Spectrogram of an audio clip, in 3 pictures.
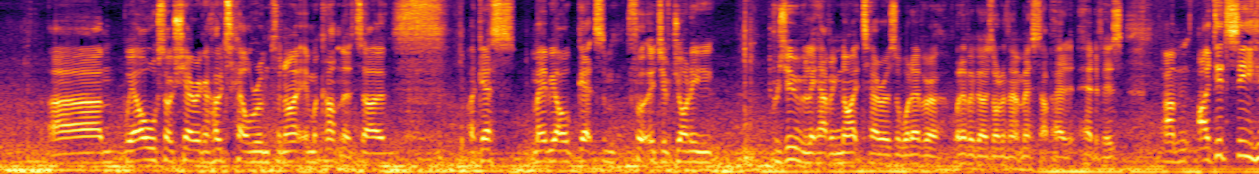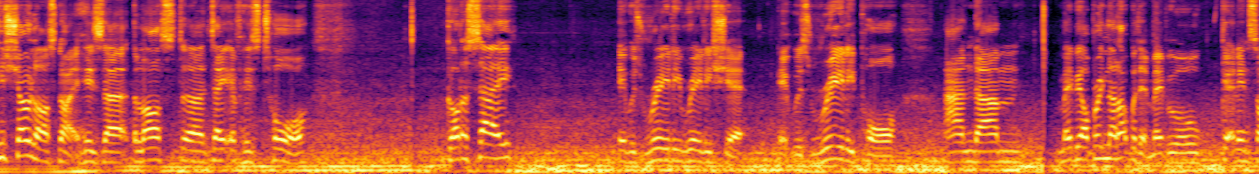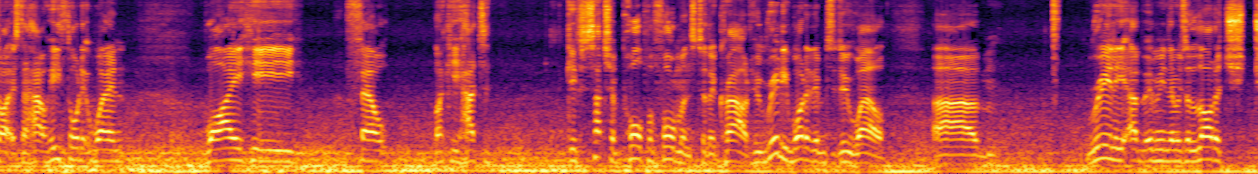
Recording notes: Drove from London to the Machynlleth Comedy Festival in North Wales. This is a collection of recordings from that road trip.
